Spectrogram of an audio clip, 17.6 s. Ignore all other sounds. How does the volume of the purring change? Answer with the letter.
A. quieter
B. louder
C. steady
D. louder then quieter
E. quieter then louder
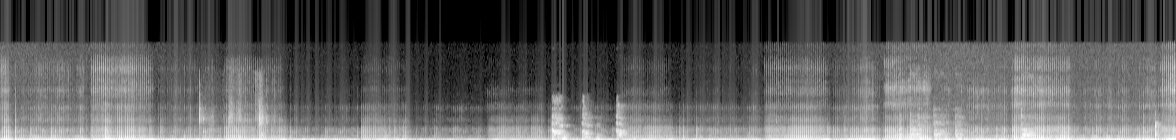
E.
